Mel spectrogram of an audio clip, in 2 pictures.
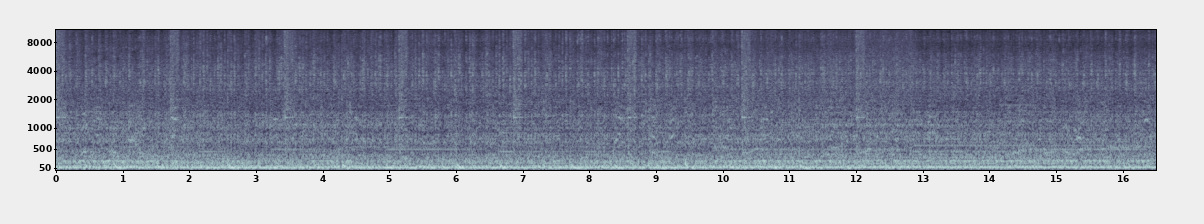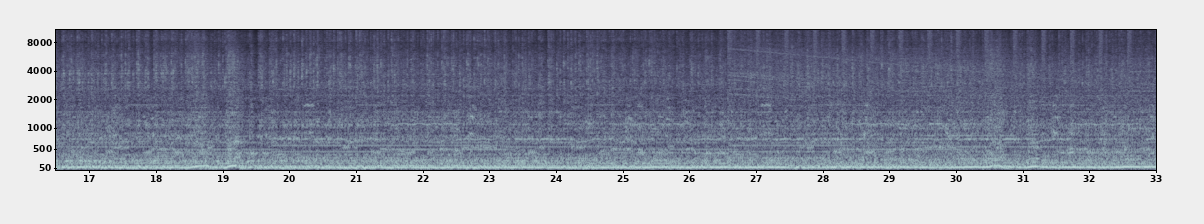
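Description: Dirt late model race car's V8 engine idling steadily.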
